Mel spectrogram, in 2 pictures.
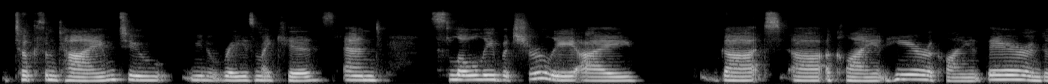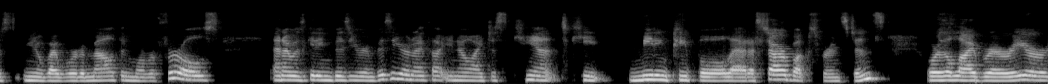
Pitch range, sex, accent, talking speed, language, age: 180-205 Hz, female, American, 170 wpm, English, 30-49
